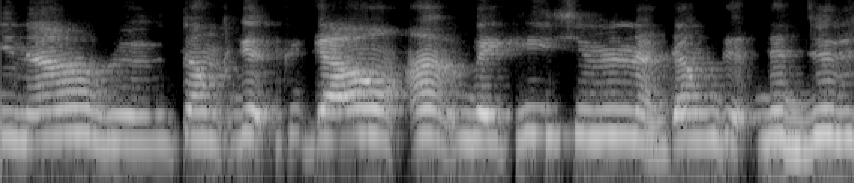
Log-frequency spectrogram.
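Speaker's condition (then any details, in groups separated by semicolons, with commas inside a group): Cerebral palsy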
